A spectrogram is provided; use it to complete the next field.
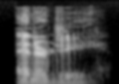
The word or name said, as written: energy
